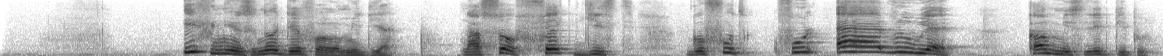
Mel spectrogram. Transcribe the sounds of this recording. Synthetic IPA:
ifnjusnodefɔmidia̰ | nasofekɡist | ɡo | fulɛvɾiwiɛ | kɔ̃mmislidpipu

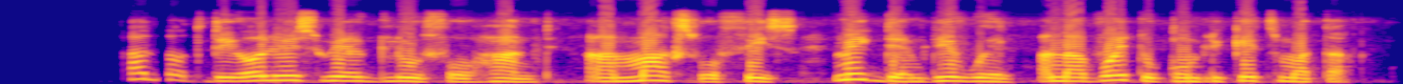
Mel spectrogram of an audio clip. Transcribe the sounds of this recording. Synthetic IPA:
adɔltdeɔlweswɛɡlosfɔɦãnd | ãnmaksfɔfes | mek̚dɛ̃mdewɛlãnavɔtokɔ̃mpliketmata̰

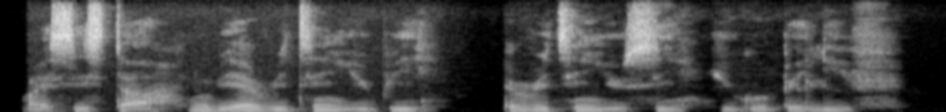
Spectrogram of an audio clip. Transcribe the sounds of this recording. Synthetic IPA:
maɪsista̰nobiɛvɹitɪ̃njubi | ɛvɹitʰɪ̃ŋjusijuɡobiliv̥

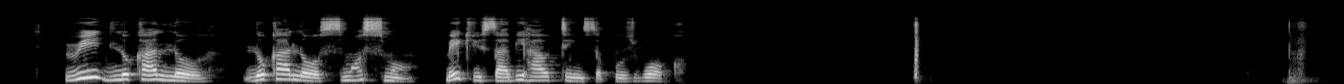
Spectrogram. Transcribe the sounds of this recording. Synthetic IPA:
ɹidlokaɔ | lokalɔsmɔsmɔ | mekʰjusabiɦawtĩŋsəposwɔk

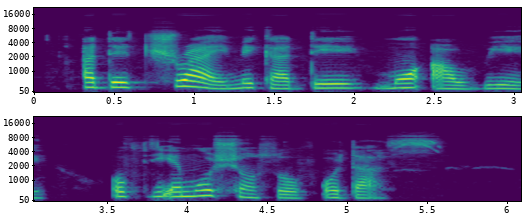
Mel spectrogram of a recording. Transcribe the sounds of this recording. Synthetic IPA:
adetɹaɪmekademɔʔawɛ | ɔfðiemoʃɔ̃nsɔvɔda̰s

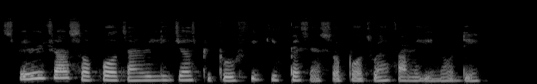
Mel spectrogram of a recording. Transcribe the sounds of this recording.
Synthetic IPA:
spiɹit͡ʃualsɔpʰɔtãnɹilid͡ʒɔspipulfiɡiv̥pɛsɛ̰̃nsːɔ̰pɔ̰twɛ̃nfamilḭnode

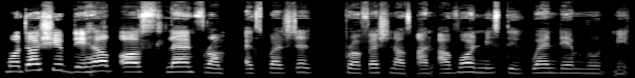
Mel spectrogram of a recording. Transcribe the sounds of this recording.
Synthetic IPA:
mɔtɔʃip̚deɦɛlpɔslɛnfɹɔ̃m | ɛkspɛɛd | pɹofɛʃɔnalsãnavɔɪd̚mistikwɛ̃ndɛ̃mnod̚mḭk

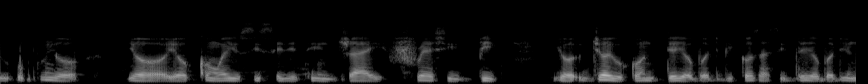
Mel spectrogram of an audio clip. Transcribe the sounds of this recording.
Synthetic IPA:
uopũnjɔ | jɔjɔkɔ̃nwɛ̃njusisedetʰĩŋdɹajfɹɛʃibiɡ | jɔd͡ʒɔɪwikɔ̃ndejɔbɔdibikɔsasidejɔbɔdiju

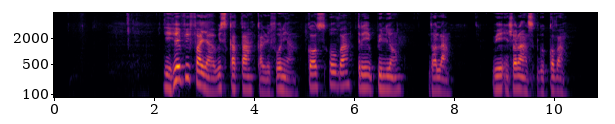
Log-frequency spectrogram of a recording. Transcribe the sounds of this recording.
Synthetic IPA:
diɦevifajawiskatakalifɔniakɔstovatɾibiliɔ̃n | dɔla | weĩnʃɔɾãnsɡokɔva

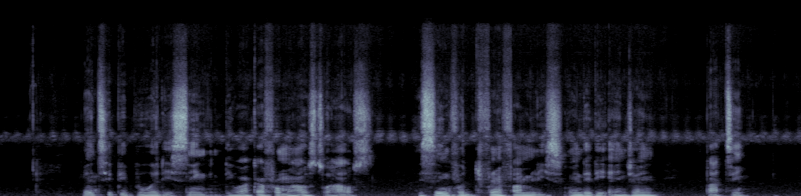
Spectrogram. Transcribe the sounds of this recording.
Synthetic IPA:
plɛ̃ntʰipipl̩ˠwɛdesĩŋdewakafɹɔ̃mɦaʊstʰuɦa̰ʊsdesĩŋɡfɔdifɹɛ̃ntfamiliswɛ̰̃ndedeʔɛ̃nd͡ʒɔ̃ɪ̃n | pʰa̰tʰi

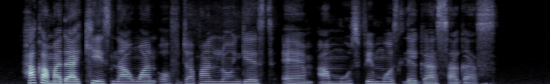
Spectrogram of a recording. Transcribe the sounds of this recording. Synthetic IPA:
hakamadakʰisnawãnɔfd͡ʒapãnlɔ̃ŋɡɛstɛmãnmostfemɔslɛɡasaɡas

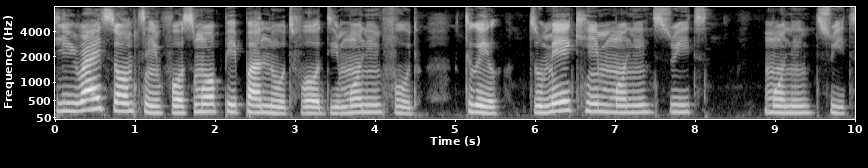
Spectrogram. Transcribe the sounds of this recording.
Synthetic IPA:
ʃiɹaɪtsɔ̃mtĩnfɔsmɔlpepanotfɔdimɔnĩnfud | tɹel | tumekhĩmːɔnĩswit | mɔnĩswit

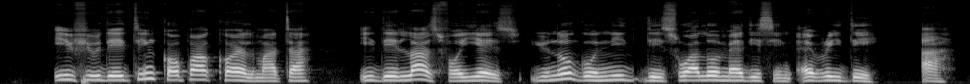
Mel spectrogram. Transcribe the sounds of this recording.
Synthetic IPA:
ifjudetĩŋkːɔpakʰɔjlmata | idelastfɔjisjunoɡonidːeswalomɛdisĩnɛvɹide | a

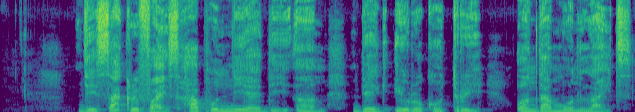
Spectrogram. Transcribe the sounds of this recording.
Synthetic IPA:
disakɾifaɪshapʰɔ̃nːiədiambiɡiɾokʰot̪ɾi | ɔ̃ndamõnlaɪt

